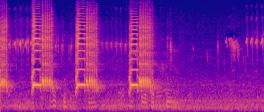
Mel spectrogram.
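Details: At a crane nest in Kettle Moraine, Wisconsin, three loud rolling, rattling calls come close together in the first three seconds, followed by quieter background with faint high chirps from small birds.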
